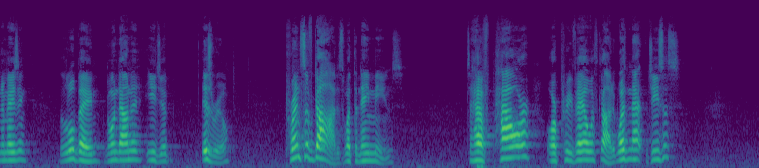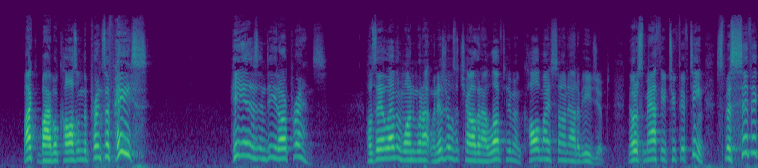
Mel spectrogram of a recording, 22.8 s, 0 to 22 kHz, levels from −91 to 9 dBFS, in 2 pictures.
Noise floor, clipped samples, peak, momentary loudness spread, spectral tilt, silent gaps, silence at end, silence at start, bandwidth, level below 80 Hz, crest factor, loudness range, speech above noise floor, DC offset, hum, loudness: -66 dBFS; under 0.1%; -2 dBFS; 16 LU; -5 dB/octave; none; 0 s; 0 s; 14.5 kHz; -58 dBFS; 24 dB; 6 LU; 43 dB; under 0.1%; none; -24 LUFS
